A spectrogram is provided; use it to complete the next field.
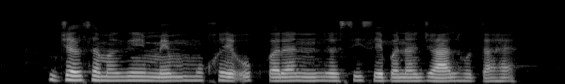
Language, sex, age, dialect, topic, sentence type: Hindi, female, 25-30, Marwari Dhudhari, agriculture, statement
